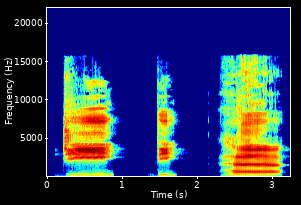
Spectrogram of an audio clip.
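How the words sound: The syllables are said with pauses between them. "je découpe pour avoir le temps de bien prononcer"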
